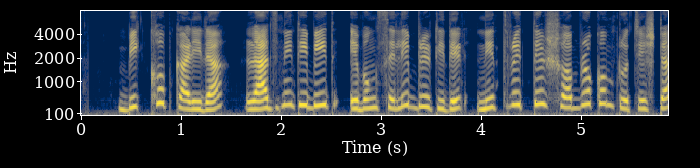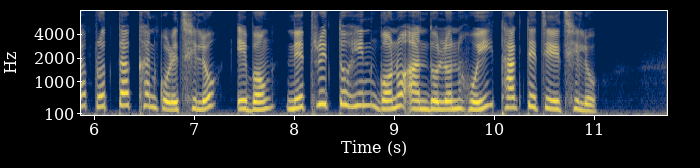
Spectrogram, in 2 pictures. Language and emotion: Bengali, neutral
